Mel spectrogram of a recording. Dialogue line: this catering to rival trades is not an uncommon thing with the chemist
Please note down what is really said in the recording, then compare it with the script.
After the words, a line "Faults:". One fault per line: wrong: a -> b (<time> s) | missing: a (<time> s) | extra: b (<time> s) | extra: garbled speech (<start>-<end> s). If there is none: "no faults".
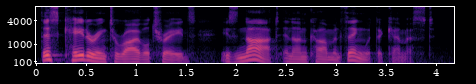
this catering to rival trades is not an uncommon thing with the chemist
Faults:
no faults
